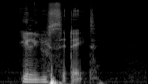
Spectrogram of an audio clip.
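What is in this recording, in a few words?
"elucidate", British English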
